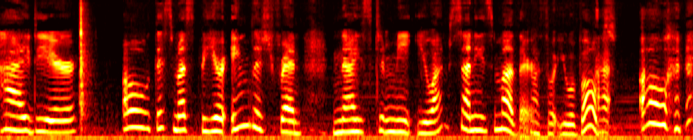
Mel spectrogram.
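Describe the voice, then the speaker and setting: A female-sounding voice, high in pitch, puts on a character voice. Clear music plays in the background. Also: moderate pace. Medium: audio drama. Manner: gushing, chatty.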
